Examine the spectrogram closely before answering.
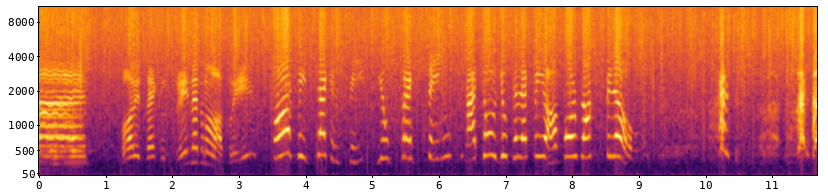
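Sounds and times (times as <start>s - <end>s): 
steady hiss: 0.0s - 11.6s
speech: 1.4s - 9.2s, 11.4s - 11.6s
dog barking: 10.1s - 11.6s.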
